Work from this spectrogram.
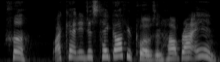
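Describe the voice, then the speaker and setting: A man's voice: very high-pitched, expressive, moderate pace, a bit bright, no echo, highs cut off, pitched above the performer's own voice, heavily acted. A man voicing an eager, earnest young female pony with folksy country phrasing in an audio fan-fiction reading. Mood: curious.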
